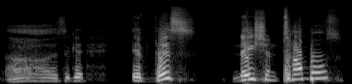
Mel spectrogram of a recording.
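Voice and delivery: ordinary talk, nothing marked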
